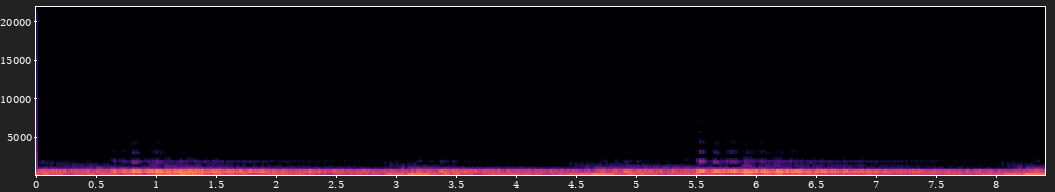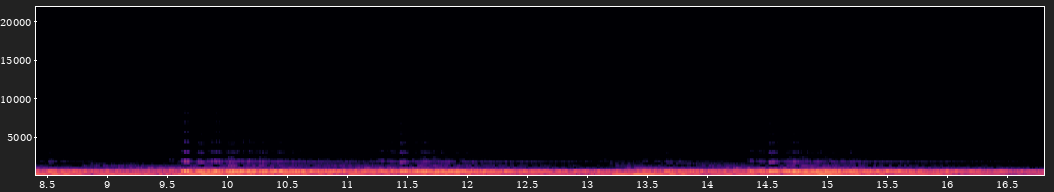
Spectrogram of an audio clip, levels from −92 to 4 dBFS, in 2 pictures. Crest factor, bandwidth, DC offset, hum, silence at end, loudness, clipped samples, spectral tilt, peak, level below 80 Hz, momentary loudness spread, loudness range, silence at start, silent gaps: 16 dB; 2.1 kHz; under 0.1%; none; 0 s; -29 LUFS; under 0.1%; -14 dB/octave; -12 dBFS; -72 dBFS; 12 LU; 5 LU; 0 s; none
